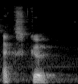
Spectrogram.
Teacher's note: The second syllable is not stressed, exca, and that'll be a schwa.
